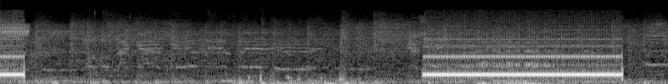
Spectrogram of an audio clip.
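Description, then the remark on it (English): A phone line ringback tone: a short tail of one steady electronic ring, then a few seconds of faint line hiss, then another loud two-second ring burst. No voices. “That's one good thing about those personalized ringtones is it's not like we're bored sitting here listening to a ringing phone.”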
